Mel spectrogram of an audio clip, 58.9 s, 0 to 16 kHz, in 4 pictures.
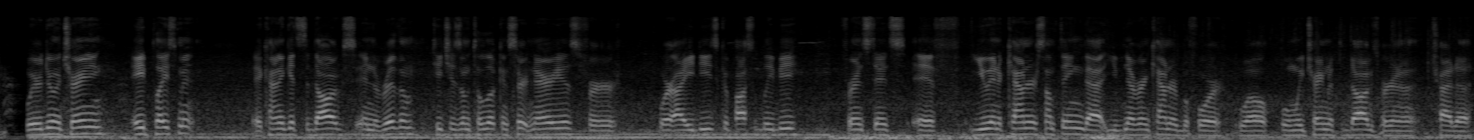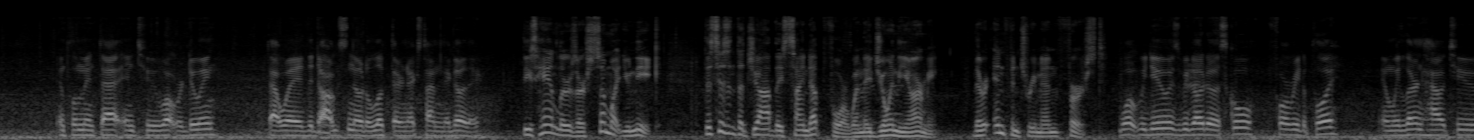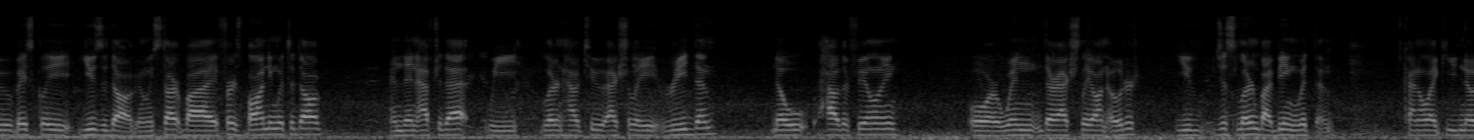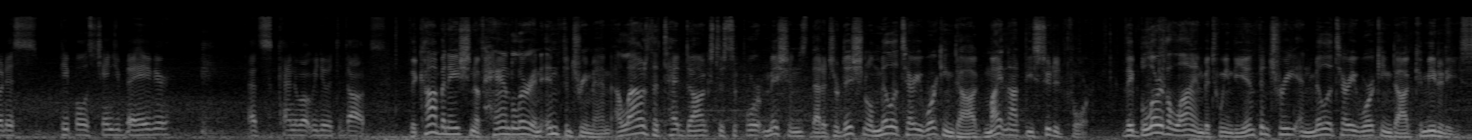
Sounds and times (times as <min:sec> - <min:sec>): Speech: 0:00.0 - 0:02.0, 0:02.6 - 0:32.8, 0:33.4 - 0:38.5, 0:39.2 - 0:42.9, 0:43.5 - 0:46.0, 0:46.7 - 0:58.9.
